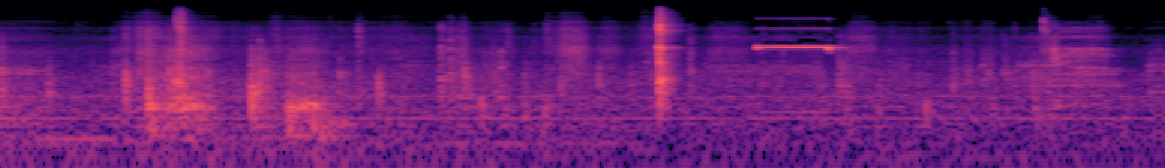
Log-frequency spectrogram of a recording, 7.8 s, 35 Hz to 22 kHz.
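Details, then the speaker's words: Newport HT70 transport ventilator switched on for a pre-use circuit and leak check: a switch click, then a steady high beep of about half a second as it runs its start-up self-test; ventilator start-up tone. "on the machine will talk to us hello the ht70 is now starting up please wait"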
